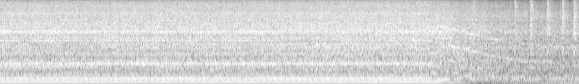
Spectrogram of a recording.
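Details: Backpack leaf blower two-stroke engine after scraping carbon out to cure lack of power: strong, even buzz at high revs holding steady, then dropping off cleanly as the throttle is released; normal running.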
